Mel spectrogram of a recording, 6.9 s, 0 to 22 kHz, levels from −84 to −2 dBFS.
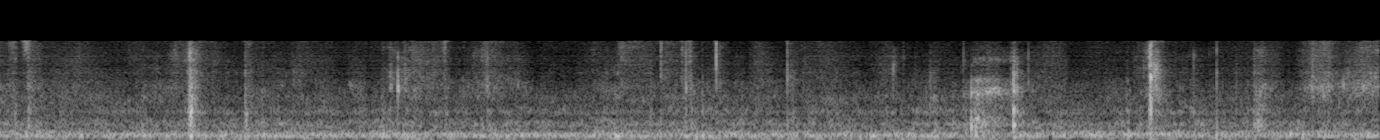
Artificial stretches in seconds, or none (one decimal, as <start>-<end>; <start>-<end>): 0.0-6.9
